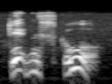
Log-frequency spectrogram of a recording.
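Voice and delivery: usual speaking voice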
